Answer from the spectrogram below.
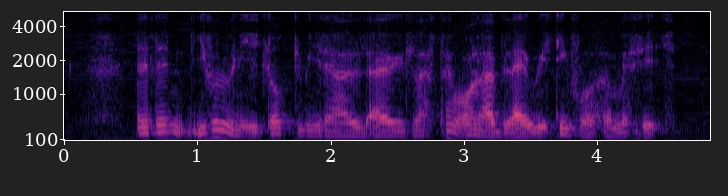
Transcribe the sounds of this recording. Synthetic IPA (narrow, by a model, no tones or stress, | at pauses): dɛ̃ndɛ̃nivə̃nwɛ̃nhitɔk̚tumidɛaa̰lastʰãɪ̃mʔɔ̰labilaɪkwetĩŋfɔhəmɛsḛd͡ʒ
